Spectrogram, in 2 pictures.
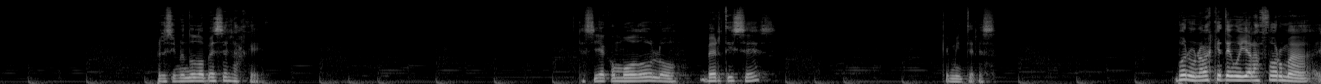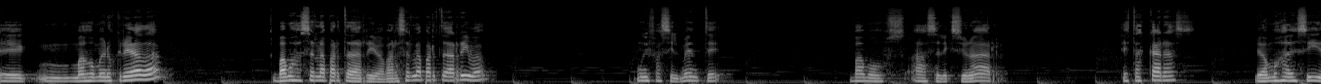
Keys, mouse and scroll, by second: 1.3 middle click, 3.0 right click, 3.0 g, 4.8 right click, 5.2 g, 7.0 middle click, 8.1 right click, 8.3 g, 10.3 right click, 10.5 g, 11.5-12.0 scroll down 1, 12.0 middle click, 16.8 scroll down 2, 17.2 middle click, 17.8 shift+middle click, 18.4-18.9 scroll up 3, 19.0 shift+middle click, 19.6-20.0 scroll up 1, 20.0 middle click, 20.5 shift+middle click, 21.6 click, 22.4 right click, 23.2 shift+right click.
